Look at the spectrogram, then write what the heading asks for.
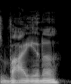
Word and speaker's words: Vienna: They have Vienna, but it's pronounced Vienna.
